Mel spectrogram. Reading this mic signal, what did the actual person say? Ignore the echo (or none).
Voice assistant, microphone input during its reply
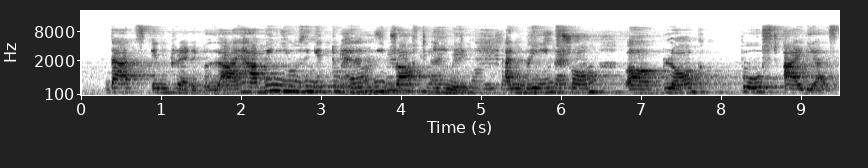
The advancement in language models are also staggering.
